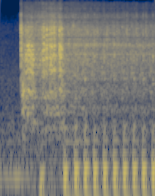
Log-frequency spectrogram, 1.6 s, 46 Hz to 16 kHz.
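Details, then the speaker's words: 1985 Honda TRX 125 ATV, sat for years, just after freeing a locked rear end: short crank, catches at once and settles into an even putter of about eight beats a second; clean, healthy start. "great, dude. Starts right up."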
